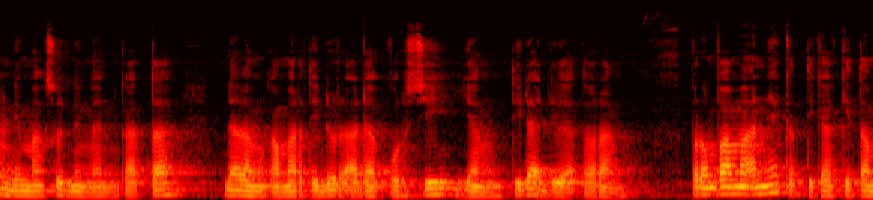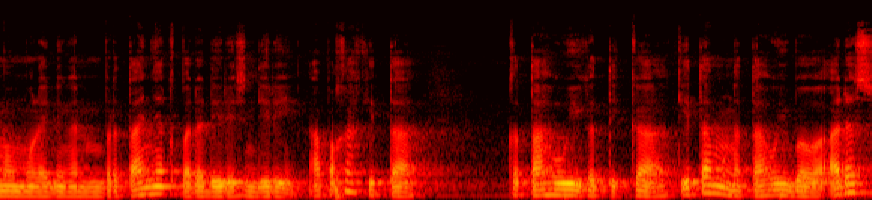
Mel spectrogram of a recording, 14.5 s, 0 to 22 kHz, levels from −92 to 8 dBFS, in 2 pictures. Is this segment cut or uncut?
cut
